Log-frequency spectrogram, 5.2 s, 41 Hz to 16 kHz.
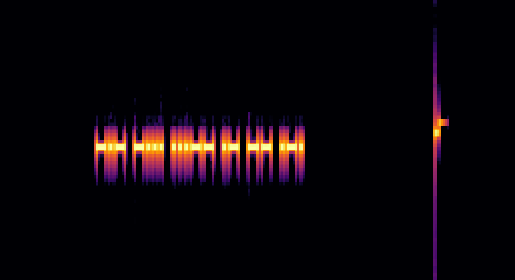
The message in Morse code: KB3AMR

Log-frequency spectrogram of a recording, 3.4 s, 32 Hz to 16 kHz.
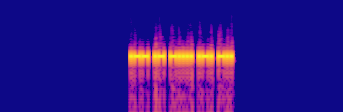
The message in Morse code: WA6RD

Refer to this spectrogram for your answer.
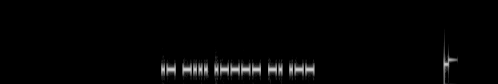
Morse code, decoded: AB1NW

